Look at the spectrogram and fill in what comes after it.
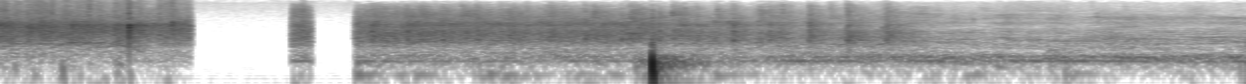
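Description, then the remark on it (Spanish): An audience claps steadily, a dense wash of applause that cuts out briefly, returns with a sharp thump, then thins and fades away. “Un aplauso para ellos.”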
